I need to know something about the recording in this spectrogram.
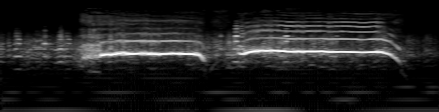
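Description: A woman in labour screams piercingly, two long sustained high-pitched cries in a row, loud, over a faint low background hum.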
